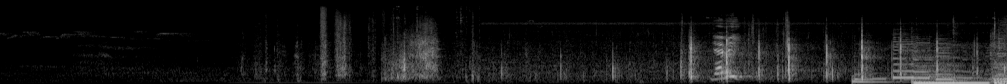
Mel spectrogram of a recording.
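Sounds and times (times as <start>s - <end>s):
high heels clicking on pavement: 4.7s - 10.0s
low music notes: 8.5s - 10.0s.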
